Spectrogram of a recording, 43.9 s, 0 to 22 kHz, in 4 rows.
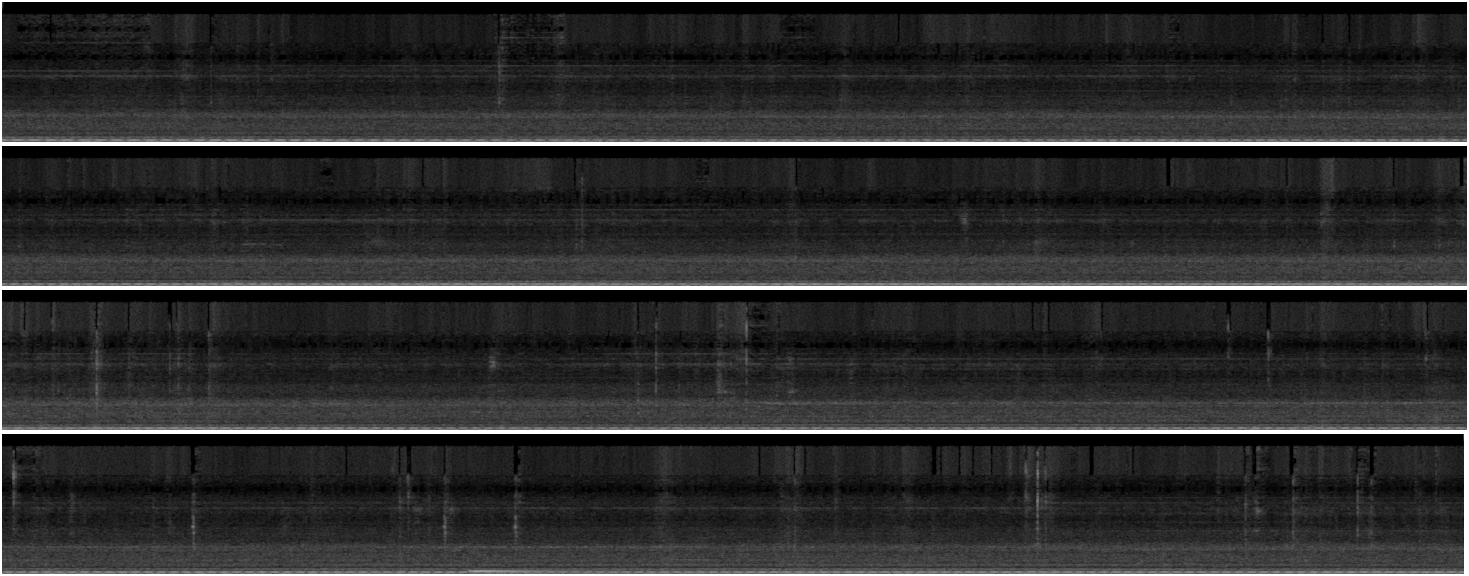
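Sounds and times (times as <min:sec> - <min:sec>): low rumble: 0:00.0 - 0:43.9
jet engines humming: 0:24.1 - 0:43.9
steady tone: 0:36.4 - 0:39.5.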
